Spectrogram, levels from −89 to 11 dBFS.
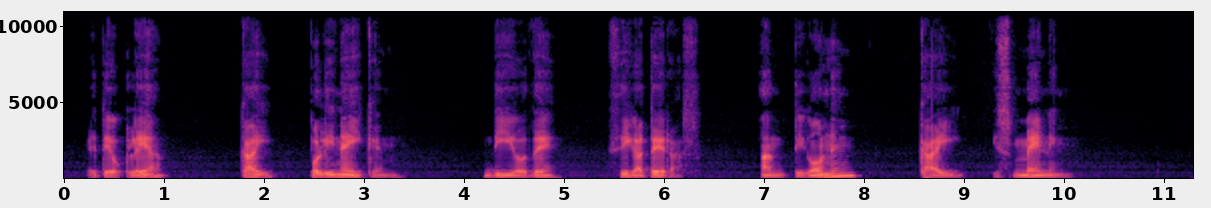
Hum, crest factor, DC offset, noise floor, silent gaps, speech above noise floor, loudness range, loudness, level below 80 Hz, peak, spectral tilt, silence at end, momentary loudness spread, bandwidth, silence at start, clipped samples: none; 24 dB; under 0.1%; -68 dBFS; none; 46 dB; 2 LU; -22 LUFS; -72 dBFS; -2 dBFS; -6 dB/octave; 1.25 s; 16 LU; 11 kHz; 0.25 s; under 0.1%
